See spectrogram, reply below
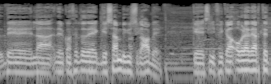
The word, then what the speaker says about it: Gesamtkunstwerk: Era Gesamtkunstwerk.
